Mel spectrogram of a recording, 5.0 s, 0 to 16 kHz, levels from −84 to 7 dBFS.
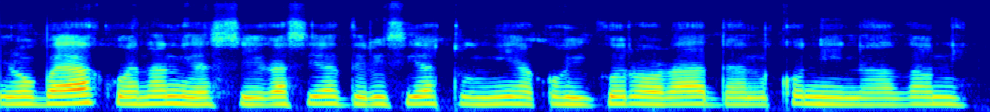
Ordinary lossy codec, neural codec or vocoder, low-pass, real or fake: none; codec, 44.1 kHz, 7.8 kbps, DAC; 14.4 kHz; fake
